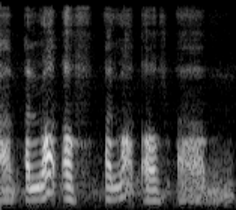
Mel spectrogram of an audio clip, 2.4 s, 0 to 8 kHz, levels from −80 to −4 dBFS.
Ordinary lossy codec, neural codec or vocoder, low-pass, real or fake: none; vocoder, 44.1 kHz, 128 mel bands, Pupu-Vocoder; 7.2 kHz; fake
